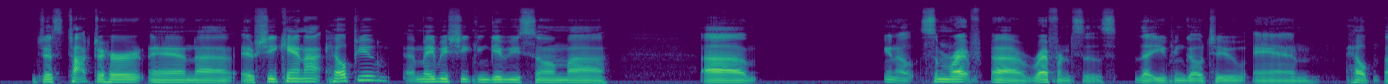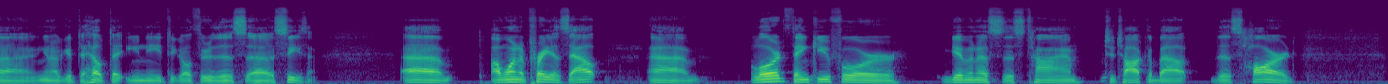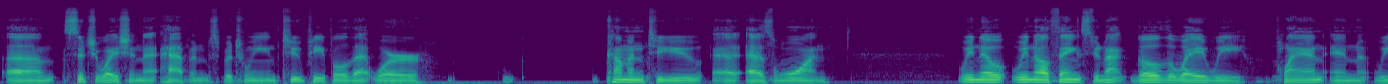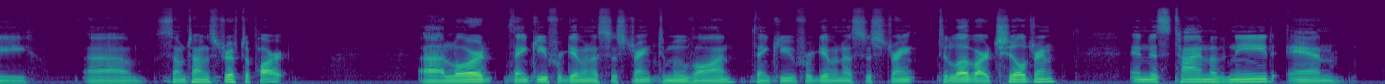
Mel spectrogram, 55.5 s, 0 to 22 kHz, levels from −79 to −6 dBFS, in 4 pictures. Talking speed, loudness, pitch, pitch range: 140 wpm, -28 LUFS, 100 Hz, 90-115 Hz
